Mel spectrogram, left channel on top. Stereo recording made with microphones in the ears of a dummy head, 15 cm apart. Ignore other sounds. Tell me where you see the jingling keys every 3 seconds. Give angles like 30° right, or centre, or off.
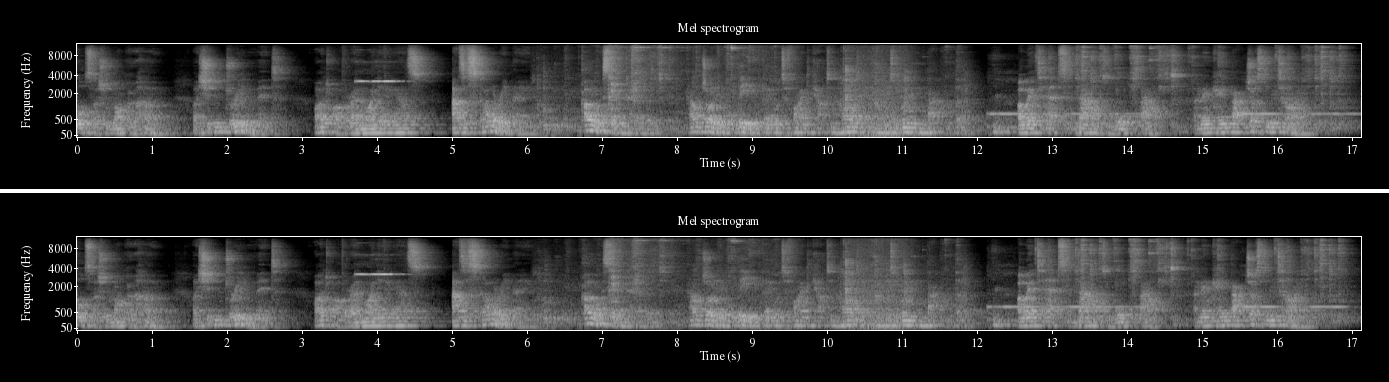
off, off, 60° left, centre, 50° right, 60° right.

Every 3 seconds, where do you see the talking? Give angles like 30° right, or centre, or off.
40° right, centre, 30° left, 10° right, 40° right, 40° right.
